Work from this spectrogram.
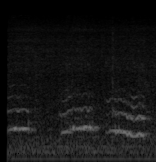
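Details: Smooth-coated Miniature Dachshund puppies from a litter in Colorado, heard indoors giving three drawn-out, wavering whines, each gently rising then falling. A quiet gap separates each one.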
